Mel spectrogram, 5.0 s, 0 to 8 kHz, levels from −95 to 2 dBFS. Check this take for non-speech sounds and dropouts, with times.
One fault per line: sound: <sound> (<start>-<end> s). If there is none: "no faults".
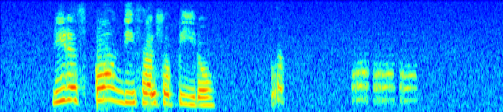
sound: laugh (2.7-2.8 s)
sound: laugh (3.5-4.2 s)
